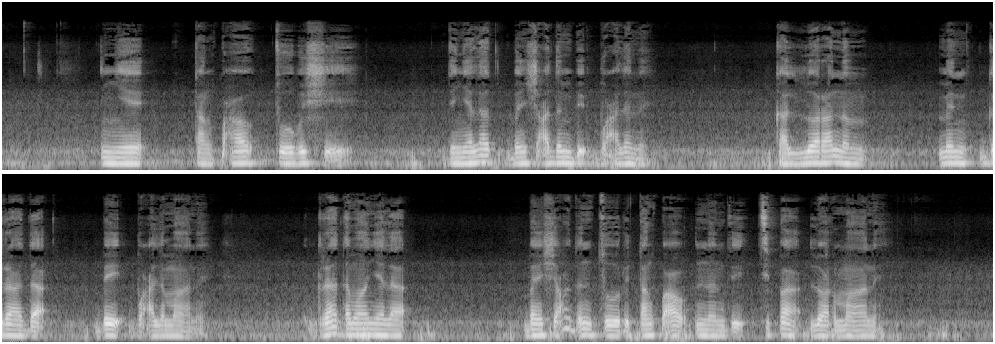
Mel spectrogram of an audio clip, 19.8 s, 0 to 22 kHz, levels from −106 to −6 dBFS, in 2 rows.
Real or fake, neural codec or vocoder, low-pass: real; none; 14.4 kHz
